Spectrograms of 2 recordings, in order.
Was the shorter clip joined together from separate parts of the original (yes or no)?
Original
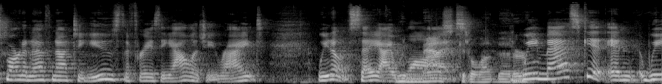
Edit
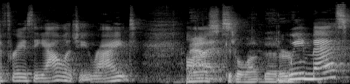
yes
